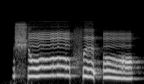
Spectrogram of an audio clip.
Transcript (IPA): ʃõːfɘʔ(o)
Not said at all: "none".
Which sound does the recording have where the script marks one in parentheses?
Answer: õ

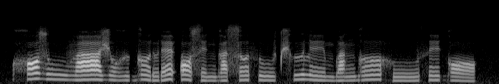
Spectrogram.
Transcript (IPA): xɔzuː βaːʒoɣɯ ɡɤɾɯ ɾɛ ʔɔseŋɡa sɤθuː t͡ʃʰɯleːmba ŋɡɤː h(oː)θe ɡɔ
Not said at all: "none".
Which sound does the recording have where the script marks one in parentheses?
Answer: uː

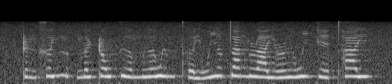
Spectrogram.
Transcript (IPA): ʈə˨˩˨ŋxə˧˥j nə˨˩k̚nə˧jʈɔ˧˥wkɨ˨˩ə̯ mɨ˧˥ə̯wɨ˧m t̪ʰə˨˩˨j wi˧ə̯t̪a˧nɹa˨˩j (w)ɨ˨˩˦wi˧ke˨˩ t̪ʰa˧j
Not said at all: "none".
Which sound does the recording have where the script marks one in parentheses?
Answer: ɹ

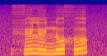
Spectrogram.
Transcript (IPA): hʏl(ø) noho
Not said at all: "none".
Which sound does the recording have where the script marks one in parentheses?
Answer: ø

